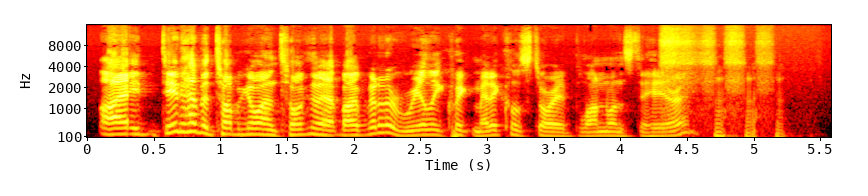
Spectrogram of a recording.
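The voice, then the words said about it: Australian accent. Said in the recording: “Get a sweet Aussie accent in here”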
